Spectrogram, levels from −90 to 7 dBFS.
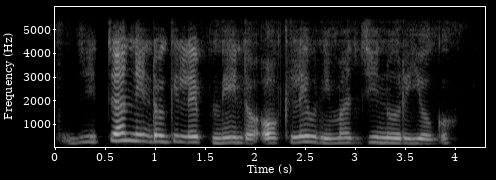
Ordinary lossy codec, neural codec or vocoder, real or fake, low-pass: none; codec, 24 kHz, 0.9 kbps, DualCodec; fake; 5.4 kHz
